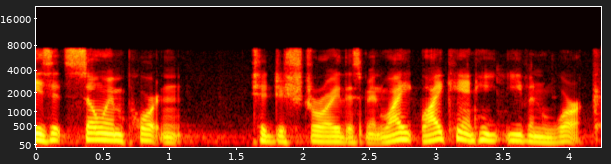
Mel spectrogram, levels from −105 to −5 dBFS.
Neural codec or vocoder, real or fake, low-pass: none; real; 7.2 kHz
